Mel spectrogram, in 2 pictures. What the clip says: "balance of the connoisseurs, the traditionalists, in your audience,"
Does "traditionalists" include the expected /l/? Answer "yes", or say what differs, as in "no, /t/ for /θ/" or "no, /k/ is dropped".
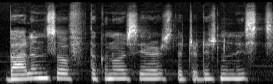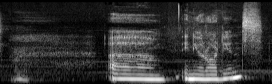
yes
